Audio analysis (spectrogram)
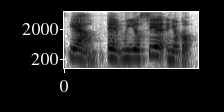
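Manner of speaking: ordinary delivery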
